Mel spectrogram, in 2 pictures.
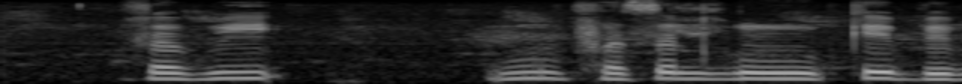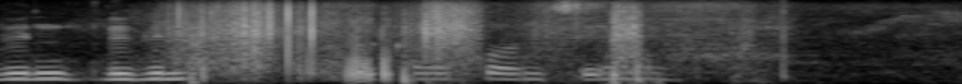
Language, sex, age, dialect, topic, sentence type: Hindi, female, 31-35, Awadhi Bundeli, agriculture, question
